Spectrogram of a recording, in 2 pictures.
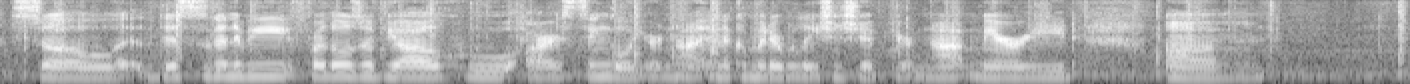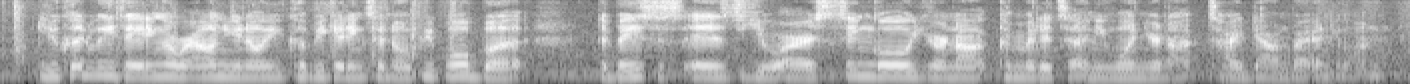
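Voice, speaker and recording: A raspy, hoarse woman talks straight to her viewers through a tarot reading, chatty and blunt, with an easy habit of swearing. Her tone is bright and forward despite the strained voice. A faint hiss of noise sits behind her. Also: lowish voice, level tone, brisk. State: hoarse, voice cracking. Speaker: tarot reader. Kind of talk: casual tarot reading to camera.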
